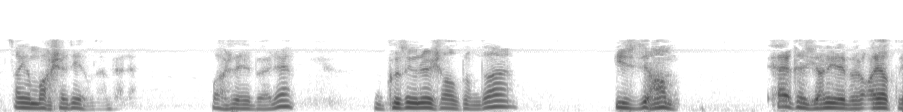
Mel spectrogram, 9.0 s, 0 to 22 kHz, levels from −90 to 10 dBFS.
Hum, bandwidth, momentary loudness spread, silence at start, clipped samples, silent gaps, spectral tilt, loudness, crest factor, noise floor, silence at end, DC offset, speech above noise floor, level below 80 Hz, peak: none; 5.2 kHz; 16 LU; 0.15 s; under 0.1%; none; -10 dB/octave; -28 LUFS; 20 dB; -80 dBFS; 0 s; under 0.1%; 53 dB; -66 dBFS; -8 dBFS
